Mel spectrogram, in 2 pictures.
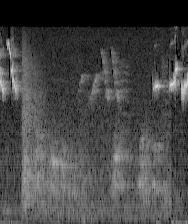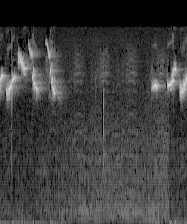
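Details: Very fast song of a yellow-bellied seedeater (coleiro baiano): a burst of sharp high chirps opens the clip, then a longer rapid run of twisting notes. A soft low rumble fills the gaps.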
